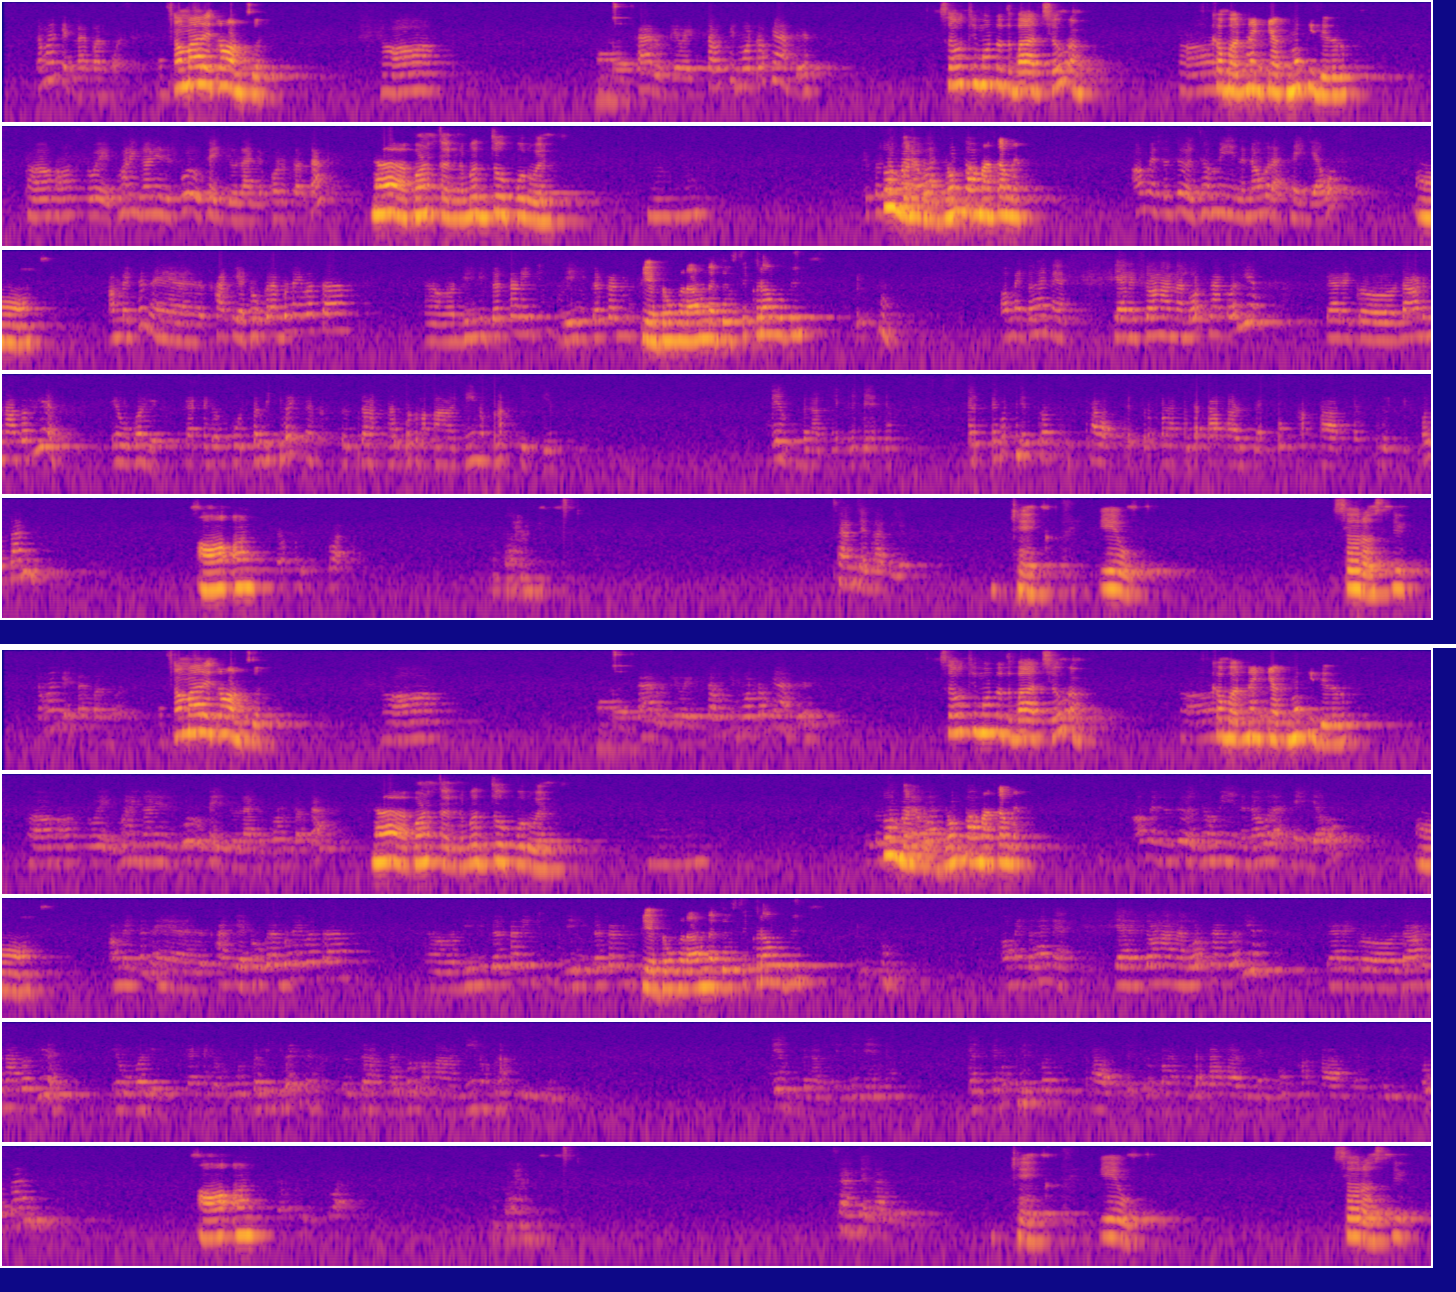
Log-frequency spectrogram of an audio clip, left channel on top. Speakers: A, on the left; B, on the left.
A: તમારે કેટલા બાળકો છે?
B: અમારે ત્રણ છે.
A: હા
B: <inaudible>
A: સારું કેવાય સૌથી મોટો ક્યાં છે?
B: સૌથી મોટો તો બહાર છે હ
A: હા
B: ખબર
A: તો સારું
B: નહી ક્યાંક
A: કેવાય
B: મૂકી દીધો.
A: હા હા શુ એ ભણી ગણી પૂરું થઈ ગયું લાગે ફોન કરતા.
B: હા ભણતર ને બધું પૂરું એનું.
A: હમ હમ એતો
B: શું
A: તો તમારા
B: બનાવ્યું
A: અવાજથી
B: જમવામાં
A: તો!
B: તમે
A: અમે તો જોવો જમી ને નવરા થઈ ગયા હો!
B: હા,
A: અમે છે ને ખાટયા ઢોકરા બનાવ્યા હતા ને, હા લીલી ચટણી, લીલી ચટણી.
B: છોકરાઓને તો શીખવાડો બેન.
A: <inaudible> અમે તો હેને ક્યારેક ચણા ના લોટના કરીએ. ક્યારેક, દાળ ના કરીએ. એવું કરીએ ક્યારેક બહુ જલ્દી હોય ને, <inaudible> <inaudible> દાળ અને ચોખાને એવું બધું પલાળીને.
B: અ અન,
A: <inaudible>
B: <inaudible>
A: સાંજે લાવીયે.
B: ઠીક એવુ, સરસ લ્યો.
